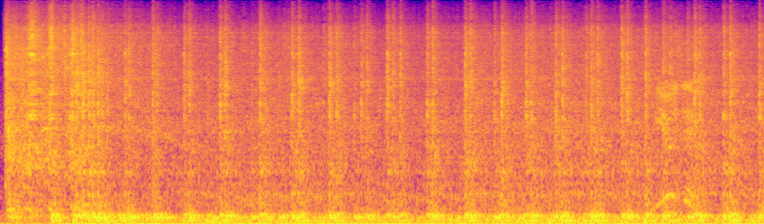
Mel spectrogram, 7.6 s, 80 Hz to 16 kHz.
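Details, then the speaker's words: Harley M8 with an S&S 475 bolt-in cam, Two Brothers 2-into-1 exhaust and timing tune, idling on the dyno: deep, uneven, choppy loping idle with strong exhaust thump. A healthy big-cam idle, no longer the stock sewing-machine sound. "As you guys will hear, this thing has a nasty mean idle. Um anybody who owns an M8, you know, they sound like a sewing machine until you do at least the cam and then it starts sounding like a Harley again."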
